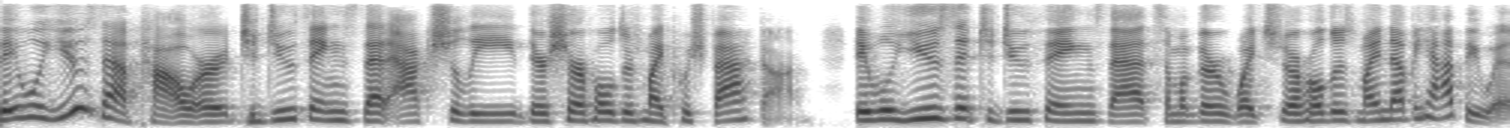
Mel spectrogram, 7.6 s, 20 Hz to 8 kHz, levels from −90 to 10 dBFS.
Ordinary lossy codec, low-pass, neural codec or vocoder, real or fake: MP3, 64 kbps; 7.2 kHz; codec, 24 kHz, 1.2 kbps, DualCodec; fake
